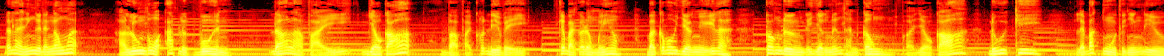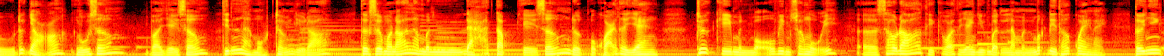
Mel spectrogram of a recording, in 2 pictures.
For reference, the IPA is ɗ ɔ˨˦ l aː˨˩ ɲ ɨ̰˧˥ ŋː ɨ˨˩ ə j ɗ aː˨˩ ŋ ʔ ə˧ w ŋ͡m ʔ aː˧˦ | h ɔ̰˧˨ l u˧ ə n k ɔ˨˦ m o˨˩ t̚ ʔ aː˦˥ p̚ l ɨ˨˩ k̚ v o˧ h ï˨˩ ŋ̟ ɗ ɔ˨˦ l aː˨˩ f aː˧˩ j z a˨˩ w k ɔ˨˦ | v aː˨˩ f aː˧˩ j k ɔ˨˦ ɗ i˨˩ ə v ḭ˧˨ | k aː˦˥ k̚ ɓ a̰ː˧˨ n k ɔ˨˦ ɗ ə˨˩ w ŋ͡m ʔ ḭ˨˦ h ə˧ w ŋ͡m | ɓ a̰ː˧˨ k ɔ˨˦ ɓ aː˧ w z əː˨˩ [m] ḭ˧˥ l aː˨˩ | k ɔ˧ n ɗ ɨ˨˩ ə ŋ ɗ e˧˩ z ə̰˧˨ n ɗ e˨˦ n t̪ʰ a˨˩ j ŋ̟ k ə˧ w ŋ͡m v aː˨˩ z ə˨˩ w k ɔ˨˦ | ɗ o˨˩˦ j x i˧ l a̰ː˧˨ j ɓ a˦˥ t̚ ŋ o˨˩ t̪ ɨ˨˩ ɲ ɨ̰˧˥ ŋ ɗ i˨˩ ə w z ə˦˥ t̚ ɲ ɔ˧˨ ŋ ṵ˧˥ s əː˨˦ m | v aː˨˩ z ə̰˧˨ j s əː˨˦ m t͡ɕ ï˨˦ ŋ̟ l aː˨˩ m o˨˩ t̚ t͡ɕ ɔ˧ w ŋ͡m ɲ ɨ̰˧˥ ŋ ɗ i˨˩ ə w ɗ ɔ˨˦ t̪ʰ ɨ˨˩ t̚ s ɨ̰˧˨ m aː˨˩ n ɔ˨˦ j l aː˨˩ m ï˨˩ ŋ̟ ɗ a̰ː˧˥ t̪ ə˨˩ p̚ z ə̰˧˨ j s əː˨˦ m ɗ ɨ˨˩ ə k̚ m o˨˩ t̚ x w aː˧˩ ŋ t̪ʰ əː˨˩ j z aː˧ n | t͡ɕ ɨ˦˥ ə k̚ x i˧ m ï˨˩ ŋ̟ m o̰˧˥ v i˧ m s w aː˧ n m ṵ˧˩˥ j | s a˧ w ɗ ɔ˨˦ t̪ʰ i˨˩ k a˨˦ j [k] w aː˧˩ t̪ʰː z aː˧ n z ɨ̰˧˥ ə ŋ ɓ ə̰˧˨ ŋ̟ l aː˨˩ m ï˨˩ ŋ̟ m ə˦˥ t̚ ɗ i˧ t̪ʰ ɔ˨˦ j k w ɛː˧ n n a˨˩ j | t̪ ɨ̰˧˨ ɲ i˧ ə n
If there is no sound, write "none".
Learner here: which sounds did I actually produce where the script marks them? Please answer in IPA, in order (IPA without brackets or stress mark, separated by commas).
ŋ, x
